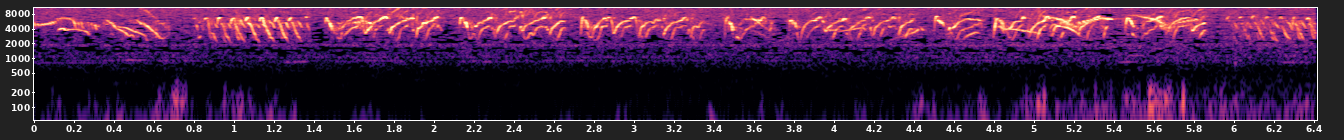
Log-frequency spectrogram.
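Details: A Red-throated pipit at Mereto di Tomba, Udine, Italy, on 27 April 2014 gives a near-continuous run of thin, very high, sharp notes in quick succession, over low rumbling wind or distant traffic.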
